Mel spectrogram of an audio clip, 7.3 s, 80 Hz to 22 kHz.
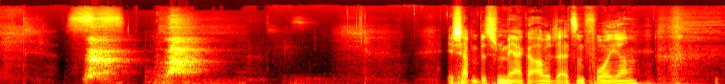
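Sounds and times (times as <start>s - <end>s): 
dog barking at tangled cables: 0.8s - 2.2s
speech: 4.5s - 6.6s.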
